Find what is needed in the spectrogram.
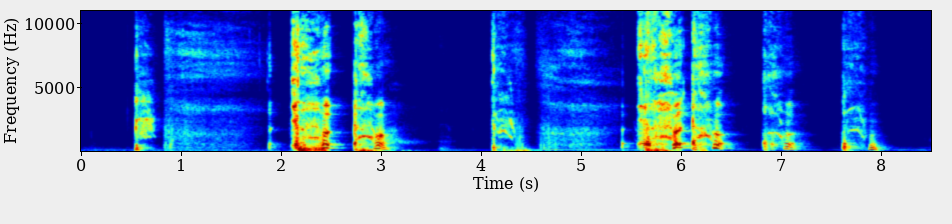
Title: I hotbox my garage and cough like a little bitch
